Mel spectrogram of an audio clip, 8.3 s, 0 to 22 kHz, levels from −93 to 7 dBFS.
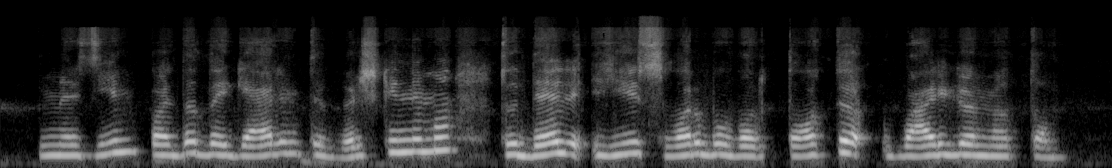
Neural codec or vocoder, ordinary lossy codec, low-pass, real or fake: codec, 44.1 kHz, 3.4 kbps, Pupu-Codec; Opus, 16 kbps; 14.4 kHz; fake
